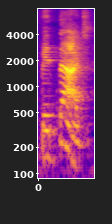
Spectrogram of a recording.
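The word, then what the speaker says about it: פתח: Y sabe que cuando la palabra hebrea para exposición es petach, dependiendo de cómo se pronuncie, con una E corta o larga, puede significar tanto puerta con una pronunciación de la E corta y revelación con una E larga.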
